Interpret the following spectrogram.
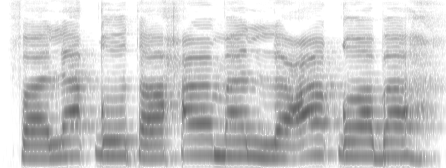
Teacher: قلقلہ ہوگا، قاف کی آواز کو تھوڑا سا ہلا کر پڑھنا ہے۔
